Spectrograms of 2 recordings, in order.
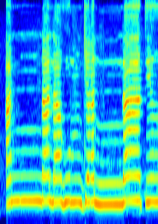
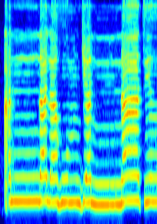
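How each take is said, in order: Both takes have the same delivery.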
